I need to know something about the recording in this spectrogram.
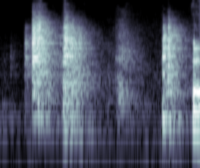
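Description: A steel mower discharge chute clanking against a metal mower deck as it is handled into position: a few sharp metallic knocks, each fading quickly.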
